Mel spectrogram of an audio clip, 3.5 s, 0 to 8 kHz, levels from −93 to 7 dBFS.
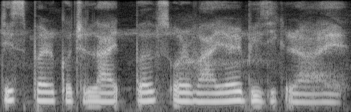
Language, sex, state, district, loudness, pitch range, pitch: Hindi, female, Arunachal Pradesh, Papum Pare, -15 LUFS, 175-205 Hz, 195 Hz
